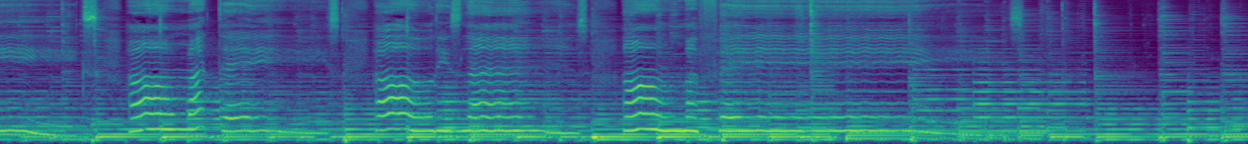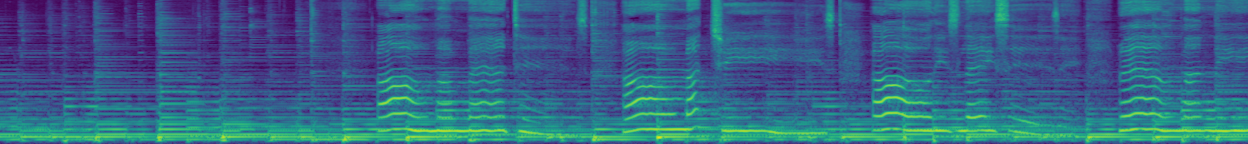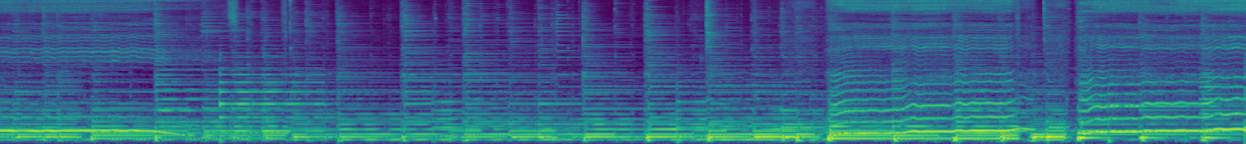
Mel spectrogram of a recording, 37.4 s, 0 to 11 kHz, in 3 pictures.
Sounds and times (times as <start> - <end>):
Music: 0.0 - 37.4.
